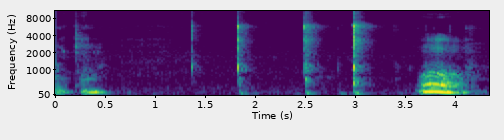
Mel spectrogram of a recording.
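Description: Pick lifting the serrated pins of a five-pin American Series 10 padlock under tension: four sharp metallic clicks about half a second apart, each a pin stack clicking on its serrations as it is set.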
